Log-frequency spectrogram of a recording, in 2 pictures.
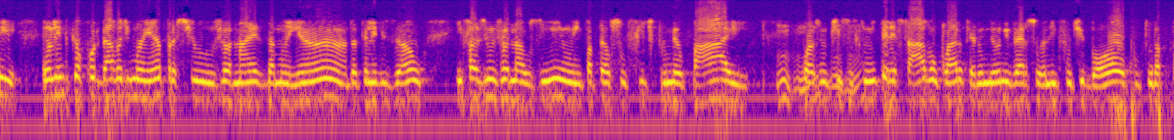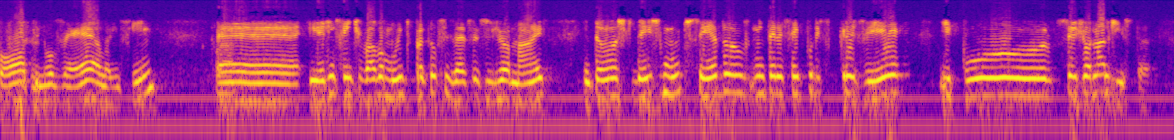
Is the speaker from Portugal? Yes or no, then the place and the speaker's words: no; São Paulo, Brazil; also born or lived in Campinas; Olha, eu nasci aqui em São Paulo, né, em meados da década de 70.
